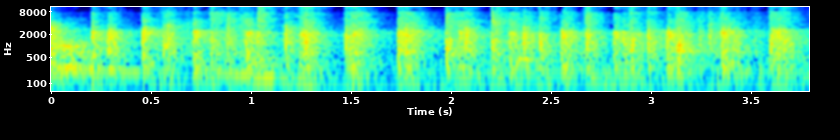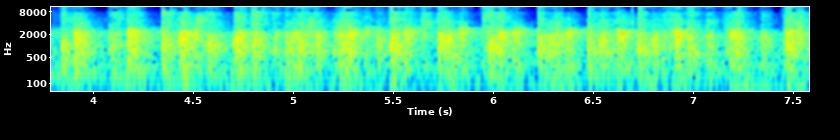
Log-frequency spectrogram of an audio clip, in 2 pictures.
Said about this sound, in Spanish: Es una bienvenida, claramente, además que finaliza con ovación, con aplausos.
